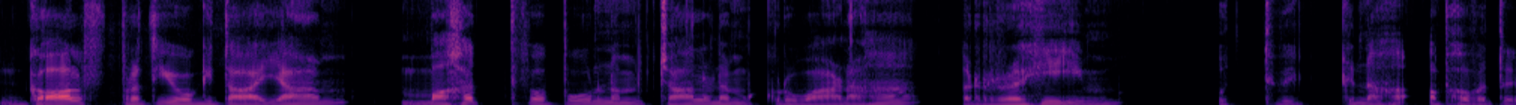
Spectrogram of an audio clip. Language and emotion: Sanskrit, fearful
